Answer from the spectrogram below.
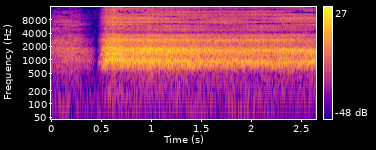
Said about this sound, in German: das ist so ein tobendes Stadion, falls das über den, übers Mikrofon gut erkennbar war.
